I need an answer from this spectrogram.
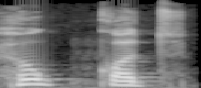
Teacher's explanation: قاف حروف مستعلیہ میں سے ہے اس لیے اس کو پر پڑھیں گے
